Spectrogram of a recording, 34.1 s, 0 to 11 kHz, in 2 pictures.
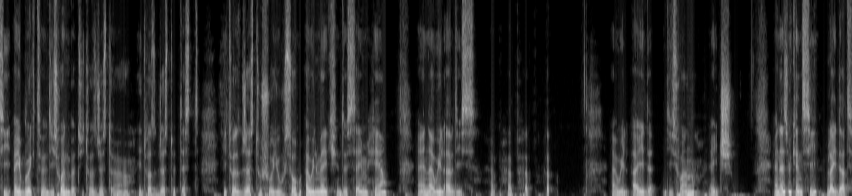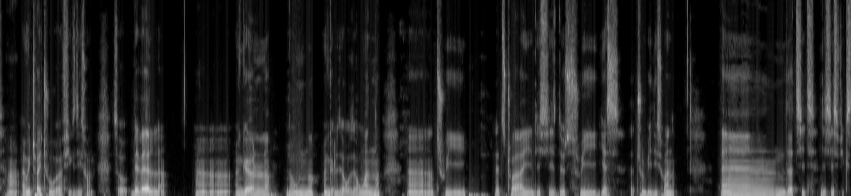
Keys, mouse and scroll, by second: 1.7 middle drag, 1.9 middle drag, 3.7-5.3 drag, 10.2 shift+z, 14.1 h, 17.8 ctrl+shift+q.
